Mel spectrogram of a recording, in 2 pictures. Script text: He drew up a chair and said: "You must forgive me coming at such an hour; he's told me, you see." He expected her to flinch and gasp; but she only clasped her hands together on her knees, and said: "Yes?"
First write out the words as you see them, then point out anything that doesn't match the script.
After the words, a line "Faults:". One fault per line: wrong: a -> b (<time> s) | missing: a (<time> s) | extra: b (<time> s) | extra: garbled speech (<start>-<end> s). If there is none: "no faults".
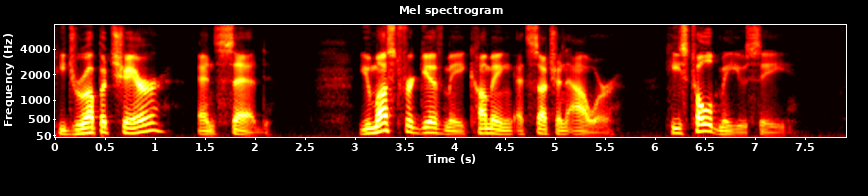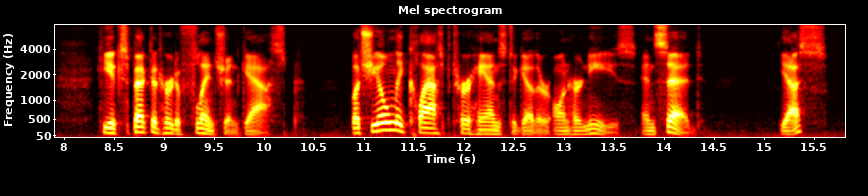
He drew up a chair and said: "You must forgive me coming at such an hour; he's told me, you see." He expected her to flinch and gasp; but she only clasped her hands together on her knees, and said: "Yes?"
Faults:
no faults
